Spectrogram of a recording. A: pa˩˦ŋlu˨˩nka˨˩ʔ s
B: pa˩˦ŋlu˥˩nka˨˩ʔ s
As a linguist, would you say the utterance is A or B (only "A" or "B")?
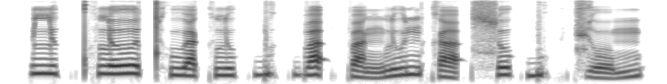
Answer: B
